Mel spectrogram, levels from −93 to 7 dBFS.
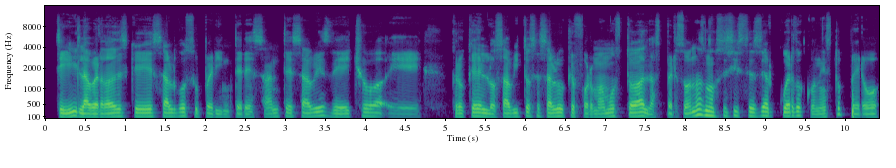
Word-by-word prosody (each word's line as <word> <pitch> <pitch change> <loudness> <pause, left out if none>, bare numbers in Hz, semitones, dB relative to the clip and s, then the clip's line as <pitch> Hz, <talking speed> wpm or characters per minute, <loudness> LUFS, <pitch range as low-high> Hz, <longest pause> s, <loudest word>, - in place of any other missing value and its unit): Sí, 110 +5 +4
la 100 -2 +6
verdad 100 +3 +5
es 115 -1 -3
que 115 -1 +2
es 115 +1 -4
algo 115 +2 +2
súper 100 -4 -5
interesante, 95 +3 -5
¿sabes? 125 +6 -1
De 100 -1 0
hecho, 115 +3 -2
eh, 95 -2 -8 0.3
creo 105 -2 -3
que 120 -1 +3
los 100 -4 0
hábitos 105 +3 0
es 120 -1 -7
algo 115 +1 +3
que - - -3
formamos 100 +5 -3
todas 120 0 +5
las 90 -3 -5
personas. 160 +3 0
No 135 -3 +5
sé 120 +2 -8
si 125 - -4
estés 125 -1 -2
de 135 - +5
acuerdo 130 +1 +1
con 95 -7 -6
esto, 140 - -5
pero, 95 +1 0
110 Hz, 190 wpm, -22 LUFS, 100-120 Hz, 0.3 s, la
